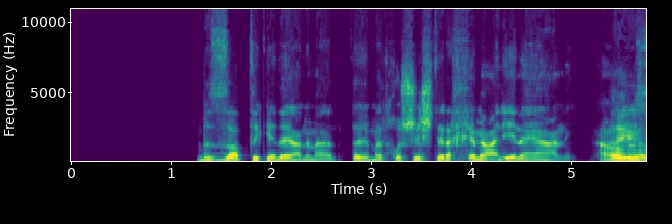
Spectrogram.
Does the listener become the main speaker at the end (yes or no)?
yes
